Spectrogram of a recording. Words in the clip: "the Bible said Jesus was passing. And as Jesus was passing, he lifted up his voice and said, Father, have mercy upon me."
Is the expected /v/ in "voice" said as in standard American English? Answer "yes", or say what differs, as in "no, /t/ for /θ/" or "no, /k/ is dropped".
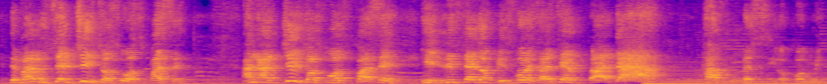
yes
